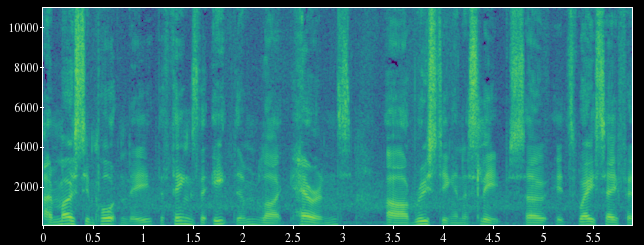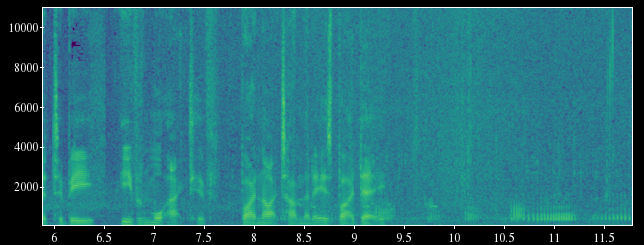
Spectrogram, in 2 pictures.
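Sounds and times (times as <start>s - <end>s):
speech: 0.0s - 9.6s
many toads croaking at a pond at night: 8.2s - 11.7s.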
